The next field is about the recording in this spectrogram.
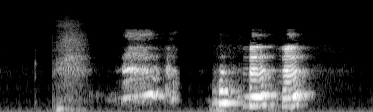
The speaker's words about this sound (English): It's just, I'm sorry, I'm just yawning and stretching,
